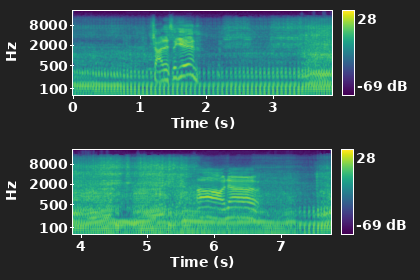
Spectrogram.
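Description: Old Honda four-wheeler ATV out mudding, its engine chugging close and loud, revving in rising bursts, with someone talking over it.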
